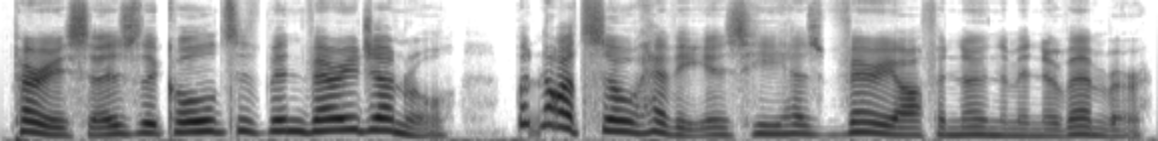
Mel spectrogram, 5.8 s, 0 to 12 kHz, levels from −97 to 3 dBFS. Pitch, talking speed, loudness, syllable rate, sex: 210 Hz, 220 wpm, -17 LUFS, 5.6 syllables/s, female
